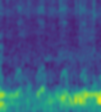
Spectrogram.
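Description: A male Maxi pigeon coos in a soft, low, repeated warble, several rolling calls close by and growing slightly louder toward the end.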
